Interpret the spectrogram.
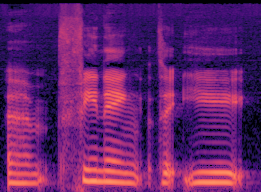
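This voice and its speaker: A woman's voice: medium pitch, level tone, slow pace, clean tone. A woman hosting a live online coaching session, talking casually with lots of ums and restarts as she reads and answers viewer comments. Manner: chatty, warm-hearted, many ums and restarts.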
